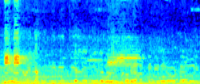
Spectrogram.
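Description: A woman speaking into a cluster of reporters' microphones over steady street traffic rumble. Two short high-pitched sounds stand out, one at the very start and one about two seconds in.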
